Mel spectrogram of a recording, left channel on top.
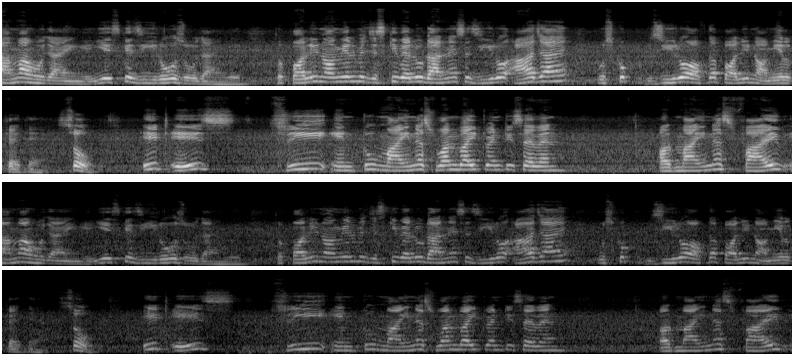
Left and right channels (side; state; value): right; quieter; 12.5 dB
